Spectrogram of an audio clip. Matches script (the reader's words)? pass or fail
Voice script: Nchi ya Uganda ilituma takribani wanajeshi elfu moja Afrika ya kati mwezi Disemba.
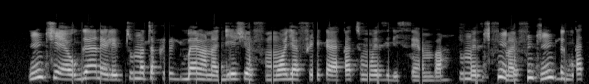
fail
